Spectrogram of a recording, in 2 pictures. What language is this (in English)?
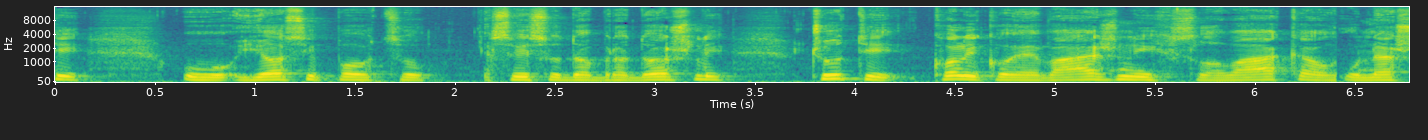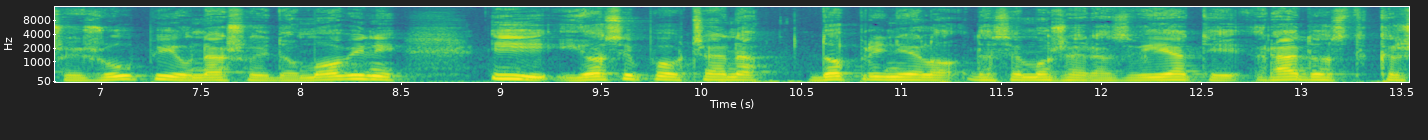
Croatian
